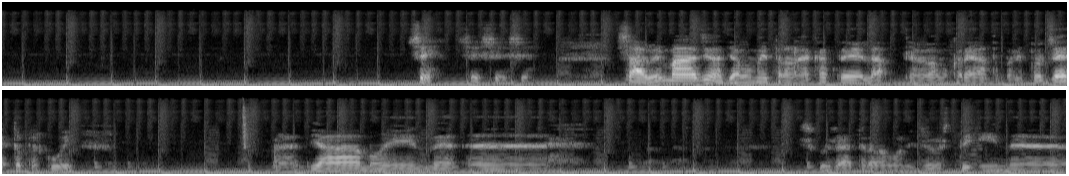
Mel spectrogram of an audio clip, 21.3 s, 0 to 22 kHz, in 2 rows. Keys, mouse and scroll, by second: 0.1 middle click, 3.1 right click, 5.8 click, 8.1 click, 10.9-12.0 scroll up 6, 14.6 click, 15.9 click, 16.1 click, 17.4 click, 19.2 click.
